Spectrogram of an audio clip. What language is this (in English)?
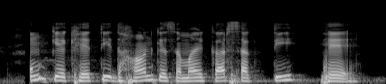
Magahi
